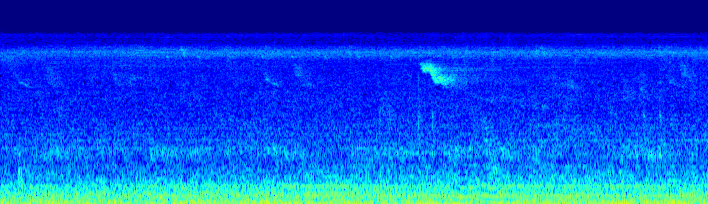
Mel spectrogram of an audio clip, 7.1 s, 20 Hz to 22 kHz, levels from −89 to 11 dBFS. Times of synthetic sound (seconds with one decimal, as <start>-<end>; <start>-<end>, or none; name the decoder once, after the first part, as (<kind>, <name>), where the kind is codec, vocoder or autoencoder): 4.5-5.0 (codec, SNAC)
